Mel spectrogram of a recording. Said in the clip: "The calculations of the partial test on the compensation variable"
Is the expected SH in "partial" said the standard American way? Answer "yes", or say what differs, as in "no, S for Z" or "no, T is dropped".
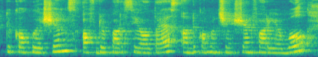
no, S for SH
